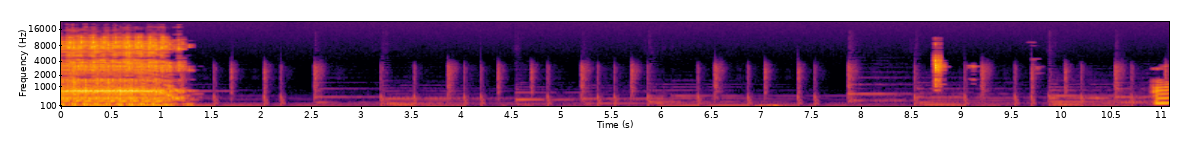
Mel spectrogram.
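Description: A sewing machine top stitching a blazer at a quarter-inch seam runs loudly for about a second, then falls to scattered light clicks and taps.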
